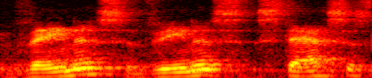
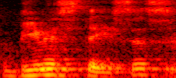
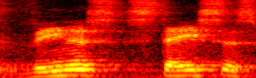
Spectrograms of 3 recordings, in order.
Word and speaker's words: venous stasis: i pronounced it right Venus Venus status leg ulcer ven oh us how would you pronounce that venous stasis venous stasis well I got none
